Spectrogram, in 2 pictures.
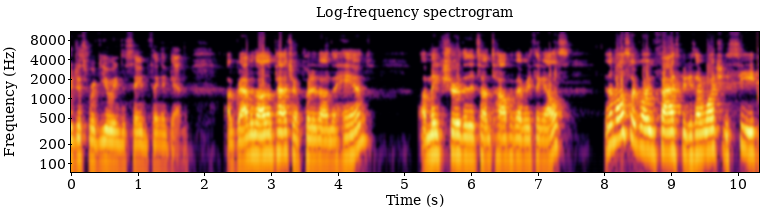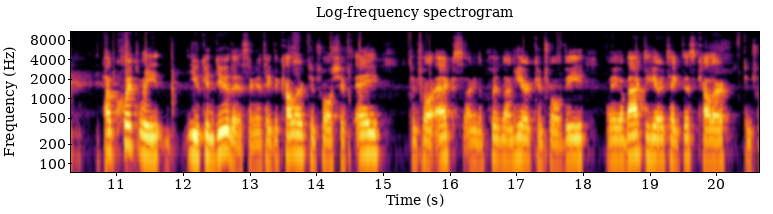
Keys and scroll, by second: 9.9 2, 10.7 space, 14.0 shift+super+a, 15.1 super+x, 17.0 super+v.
